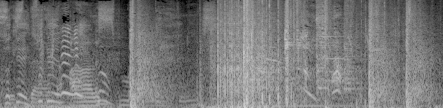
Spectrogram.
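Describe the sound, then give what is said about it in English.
Rapid bursts of gunfire crackle through a chaotic film battle scene, with heavier explosions booming and a voice shouting at the start amid the din. “You have explosions, you have extras, you have stunts, you have tanks.”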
